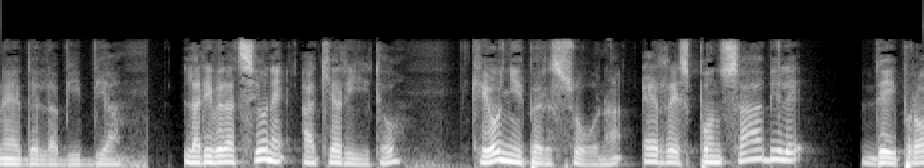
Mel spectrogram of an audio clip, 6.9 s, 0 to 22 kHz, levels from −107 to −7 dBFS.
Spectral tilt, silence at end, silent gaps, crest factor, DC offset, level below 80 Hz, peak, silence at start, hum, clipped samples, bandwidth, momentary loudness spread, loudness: -6.5 dB/octave; 0 s; 6.38-6.43 s; 16 dB; under 0.1%; -34 dBFS; 0 dBFS; 0 s; none; under 0.1%; 8.6 kHz; 12 LU; -17 LUFS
